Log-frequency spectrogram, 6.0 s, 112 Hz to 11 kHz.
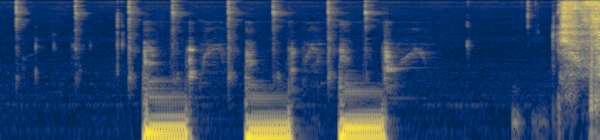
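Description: Three short slap-bass notes from FL Studio's Flex '5 String NewRock Slap' preset, each sounding about a second apart as it is clicked into the piano roll, stepping upward in pitch. Faint mouse clicks come in between.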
